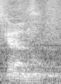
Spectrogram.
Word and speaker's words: Skä·noñh: great law Peace Center it looks more intimidating than it actually is just pronounced scandal in onondaga and it's a it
